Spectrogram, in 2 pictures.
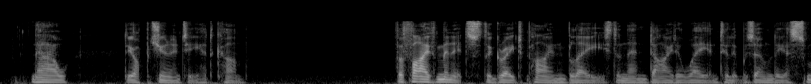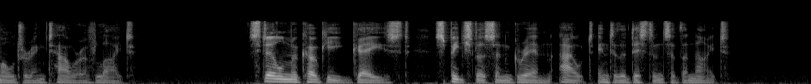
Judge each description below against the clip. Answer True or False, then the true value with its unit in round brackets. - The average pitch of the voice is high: False (90 Hz)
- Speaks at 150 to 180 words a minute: False (140 wpm)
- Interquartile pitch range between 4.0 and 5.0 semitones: False (3.2 semitones)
